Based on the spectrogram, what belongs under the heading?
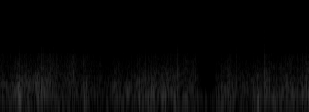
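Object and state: Foam microphone windscreen being scratched.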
